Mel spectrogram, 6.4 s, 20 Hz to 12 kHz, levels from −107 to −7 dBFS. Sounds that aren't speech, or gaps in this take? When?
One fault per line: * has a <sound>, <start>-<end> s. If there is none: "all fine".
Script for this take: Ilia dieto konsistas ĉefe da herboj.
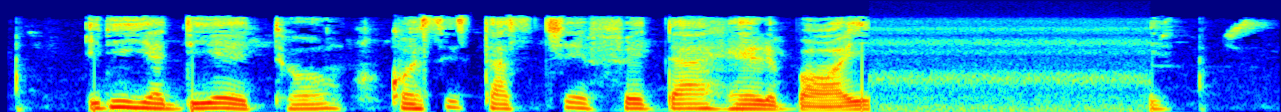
all fine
